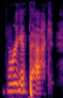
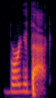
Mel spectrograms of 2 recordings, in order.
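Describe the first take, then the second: First: Whispered self-reminder. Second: Said in the usual way. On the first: Shown as a demonstration. Rambling vlogger hushes herself back on track, whispering. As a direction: breathe it to yourself after a sigh.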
